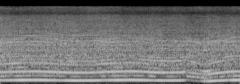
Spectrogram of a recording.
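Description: Two-stroke chainsaw running steadily at high revs while cutting felled pine; its pitch dips briefly near the end, then picks up again.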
